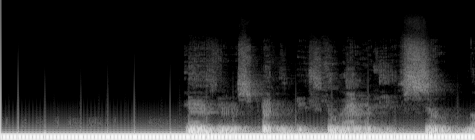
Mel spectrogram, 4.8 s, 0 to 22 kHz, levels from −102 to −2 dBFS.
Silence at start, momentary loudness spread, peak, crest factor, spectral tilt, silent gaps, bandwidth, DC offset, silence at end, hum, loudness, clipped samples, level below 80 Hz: 0 s; 1 LU; 0 dBFS; 8 dB; -11.5 dB/octave; none; 0.7 kHz; under 0.1%; 0 s; none; -13 LUFS; under 0.1%; -10 dBFS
